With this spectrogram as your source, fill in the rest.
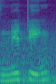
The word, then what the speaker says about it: knitting: And this is knitting. K is silent in this word. This word is knitting.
